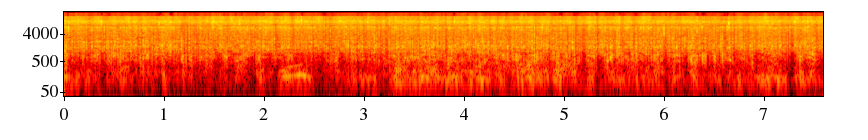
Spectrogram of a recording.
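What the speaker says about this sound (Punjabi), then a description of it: "ਪੂਰਾ ਮੀਂਹ ਆ" Heavy rain pours down in a steady, dense roar across an open outdoor space, a continuous wash of loud patter with faint voices now and then underneath.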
